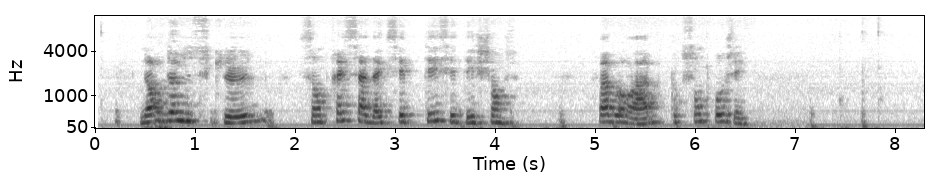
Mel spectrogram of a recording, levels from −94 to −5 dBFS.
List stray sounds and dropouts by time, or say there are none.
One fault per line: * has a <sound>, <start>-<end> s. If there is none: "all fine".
all fine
